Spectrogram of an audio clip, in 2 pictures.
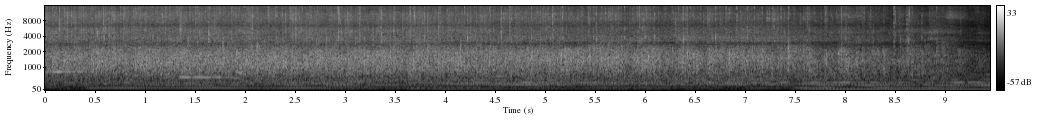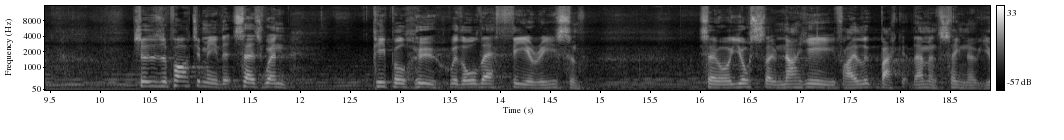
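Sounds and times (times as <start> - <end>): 
audience applause: 0.0 - 9.7
speech: 10.4 - 12.1, 12.7 - 14.9, 16.0 - 18.8.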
